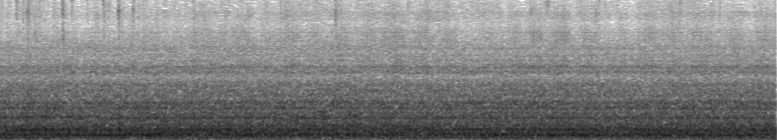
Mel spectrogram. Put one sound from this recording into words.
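A vehicle's engine hums and rumbles steadily from inside as it travels.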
